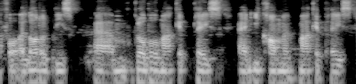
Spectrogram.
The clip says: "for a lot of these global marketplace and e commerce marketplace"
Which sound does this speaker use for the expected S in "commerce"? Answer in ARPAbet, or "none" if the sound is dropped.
none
